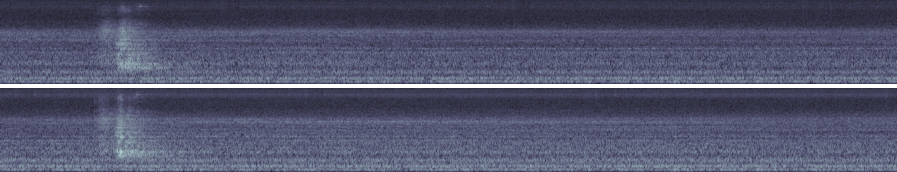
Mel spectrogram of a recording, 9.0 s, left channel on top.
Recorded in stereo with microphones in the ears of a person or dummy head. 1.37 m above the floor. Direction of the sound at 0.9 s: 20° right (ahead or behind).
